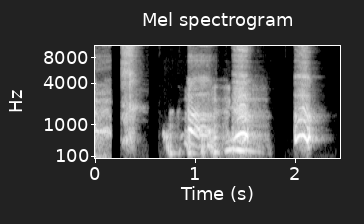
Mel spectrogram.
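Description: A muffled sneeze, as if into an elbow, fairly loud, preceded by a few short breathy gasps and voiced catches building up to it, with no talking.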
